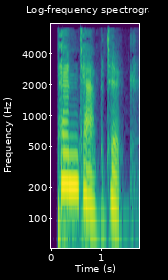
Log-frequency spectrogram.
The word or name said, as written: pentaptych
